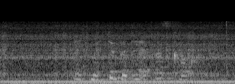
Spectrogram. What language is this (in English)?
German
